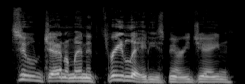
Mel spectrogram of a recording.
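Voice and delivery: high, loud calling voice; Aunt Kate calling out. A narrator's reading. Aunt Kate calling to Mary Jane, high and loud. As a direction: call across the room to Mary Jane. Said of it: "Aunt Kate crying".

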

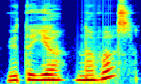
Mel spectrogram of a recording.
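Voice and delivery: dawning fright, voice lifting high; frightened question. A narrator's reading. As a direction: ask it scared of the answer. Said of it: "испуганно выдала я".

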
